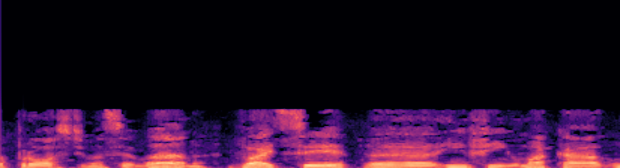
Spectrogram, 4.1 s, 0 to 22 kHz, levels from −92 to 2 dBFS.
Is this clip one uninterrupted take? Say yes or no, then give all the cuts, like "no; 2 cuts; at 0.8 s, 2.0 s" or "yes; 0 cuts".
no; 2 cuts; at 1.4 s, 2.4 s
